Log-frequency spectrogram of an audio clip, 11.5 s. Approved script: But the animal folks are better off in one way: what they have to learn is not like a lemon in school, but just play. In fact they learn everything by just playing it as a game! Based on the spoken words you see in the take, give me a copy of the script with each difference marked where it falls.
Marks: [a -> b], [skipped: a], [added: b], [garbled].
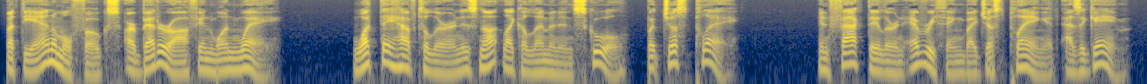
But the animal folks are better off in one way: what they have to learn is not like a lemon in school, but just play. In fact they learn everything by just playing it as a game!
